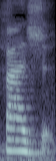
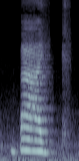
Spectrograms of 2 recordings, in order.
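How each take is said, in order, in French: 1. Le g est doux, comme le s dans measure. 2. Le g est dur, comme le g dans go. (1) "si j'efface U, ça se lit bage" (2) "pour avoir le son G, j'ajoute U"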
